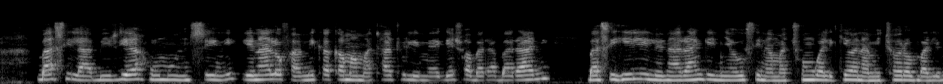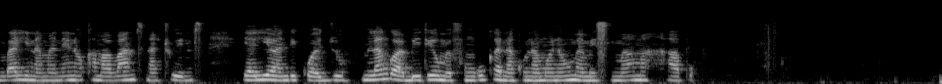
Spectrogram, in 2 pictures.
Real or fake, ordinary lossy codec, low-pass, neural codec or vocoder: real; Opus, 32 kbps; 7.2 kHz; none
